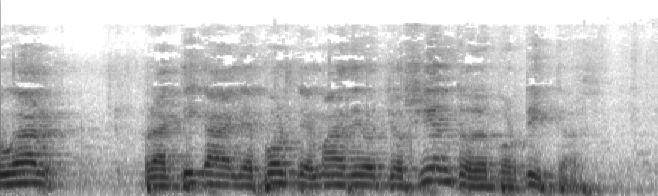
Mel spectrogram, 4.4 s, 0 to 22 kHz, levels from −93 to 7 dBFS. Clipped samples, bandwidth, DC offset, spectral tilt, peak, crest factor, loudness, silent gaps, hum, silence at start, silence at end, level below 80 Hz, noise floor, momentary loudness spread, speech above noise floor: under 0.1%; 11 kHz; under 0.1%; -7.5 dB/octave; -2 dBFS; 14 dB; -15 LUFS; none; none; 0 s; 0.4 s; -40 dBFS; -39 dBFS; 11 LU; 25 dB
